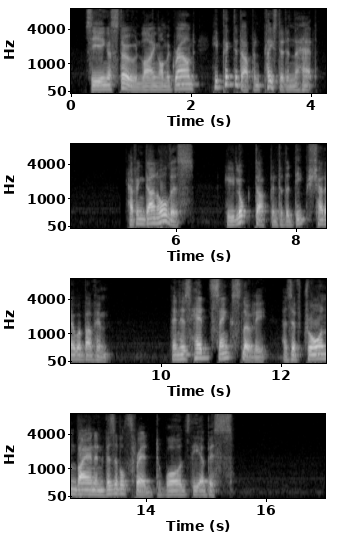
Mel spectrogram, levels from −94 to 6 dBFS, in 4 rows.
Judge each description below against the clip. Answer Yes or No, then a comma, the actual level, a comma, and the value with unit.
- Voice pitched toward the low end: Yes, low, 105 Hz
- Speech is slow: No, average, 160 wpm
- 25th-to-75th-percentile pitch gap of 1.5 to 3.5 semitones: No, average, 4.2 semitones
